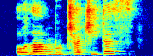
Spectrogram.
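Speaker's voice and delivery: very very soft, hushed, gentle voice. Narrator reading a children's story as Skippy John Jones speaks: very soft voice. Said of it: "he said in a muy, muy soft voice".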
